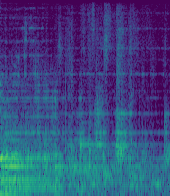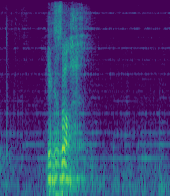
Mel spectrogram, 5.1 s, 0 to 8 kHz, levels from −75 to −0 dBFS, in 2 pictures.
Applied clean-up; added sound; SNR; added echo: neural separator model SepFormer DNS4.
